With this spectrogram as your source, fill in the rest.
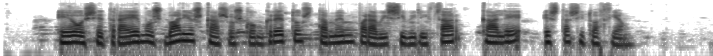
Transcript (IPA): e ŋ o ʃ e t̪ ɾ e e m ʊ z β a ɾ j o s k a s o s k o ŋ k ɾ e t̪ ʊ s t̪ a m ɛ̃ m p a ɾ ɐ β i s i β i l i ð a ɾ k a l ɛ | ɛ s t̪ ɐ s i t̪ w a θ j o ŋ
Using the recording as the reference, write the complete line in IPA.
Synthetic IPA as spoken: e o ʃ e t̪ ɾ a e m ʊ z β a ɾ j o s k a s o s k o ŋ k ɾ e t̪ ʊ s t̪ a m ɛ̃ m p a ɾ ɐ β i s i β i l i θ a ɾ k a l ɛ | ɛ s t̪ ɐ s i t̪ w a θ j o ŋ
